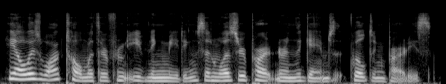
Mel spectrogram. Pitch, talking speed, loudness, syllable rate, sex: 180 Hz, 255 wpm, -18 LUFS, 6.6 syllables/s, female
